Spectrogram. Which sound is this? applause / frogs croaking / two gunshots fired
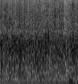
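applause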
